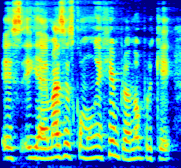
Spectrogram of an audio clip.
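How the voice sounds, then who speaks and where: Peruvian woman interviewer; sympathetic, prompting, mid pitch. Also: fairly even intonation, quick pace. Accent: Peruvian Spanish. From Peru. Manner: sympathetic, prompting, finishing the guest's sentences. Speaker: TV interview host.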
